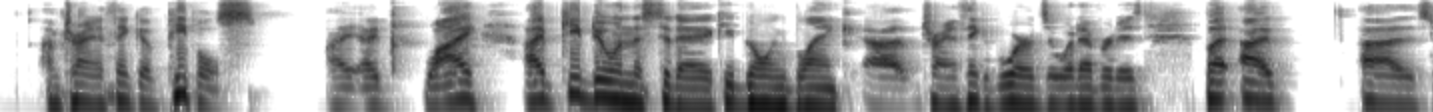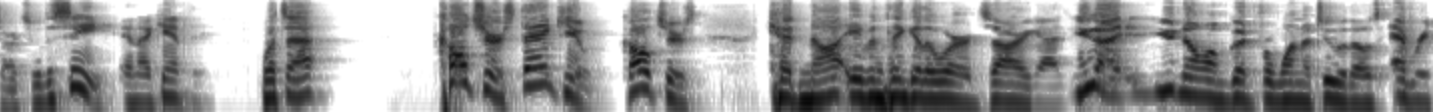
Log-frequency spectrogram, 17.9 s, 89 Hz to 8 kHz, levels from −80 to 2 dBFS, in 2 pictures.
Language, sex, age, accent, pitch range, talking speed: English, male, 30-49, American, 140-170 Hz, 225 wpm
